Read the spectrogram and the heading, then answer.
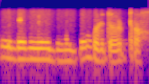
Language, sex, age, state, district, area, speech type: Tamil, female, 30-45, Tamil Nadu, Pudukkottai, rural, conversation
